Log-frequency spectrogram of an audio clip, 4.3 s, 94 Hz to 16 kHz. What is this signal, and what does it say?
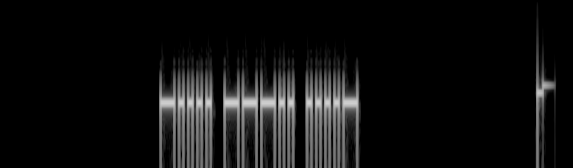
Morse code, heard as a keyed tone, about 34 wpm, 700 Hz. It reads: 684
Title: Numbers - 3-Digit 35wpm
